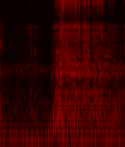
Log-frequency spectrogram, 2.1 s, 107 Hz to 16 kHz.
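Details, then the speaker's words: 4L60E automatic transmission being prepared for a 1950 Chevy 3600 pickup; the hand-spun rear planet starts quiet, then turns gritty and scraping with a chewy, rough feel and side-to-side play. Worn rear planetary gear set; replace it. "The rear planet sounds kind of chewy."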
